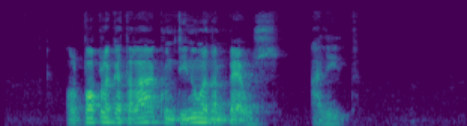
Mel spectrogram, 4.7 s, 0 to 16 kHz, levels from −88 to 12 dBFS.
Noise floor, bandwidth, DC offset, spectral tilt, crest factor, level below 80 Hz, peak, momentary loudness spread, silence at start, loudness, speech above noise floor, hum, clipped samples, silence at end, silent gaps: -75 dBFS; 11 kHz; under 0.1%; -6.5 dB/octave; 22 dB; -56 dBFS; -2 dBFS; 19 LU; 0.65 s; -22 LUFS; 52 dB; none; under 0.1%; 1.3 s; none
